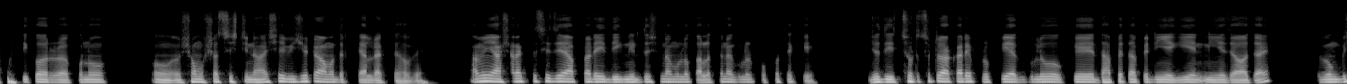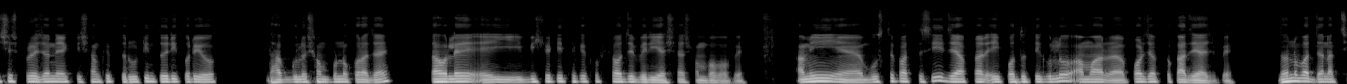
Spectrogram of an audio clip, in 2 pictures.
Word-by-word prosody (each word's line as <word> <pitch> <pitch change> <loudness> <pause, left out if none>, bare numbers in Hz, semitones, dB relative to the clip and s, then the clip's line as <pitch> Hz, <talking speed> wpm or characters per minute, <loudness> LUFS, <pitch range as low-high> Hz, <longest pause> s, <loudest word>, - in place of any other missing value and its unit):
আপত্তিকর 115 +2 0 0.2
অ - - 0
কোন 110 -1 -1 0.7
ও - - +1 0.3
সমস্যার 120 0 +1
সৃষ্টি 110 -1 -3
না 110 - +3
হয়, 120 +3 +2
সে 145 - +1
বিষয়টাও 135 +2 +1
আমাদের 110 -2 -2
খেয়াল 100 -1 -1
রাখতে 90 -1 -5
হবে। 80 0 -4 0.6
আমি 140 +3 +4
আশা 125 +3 -3
রাখতেছি 135 +1 -2
যে, 135 - +3
আপনার 125 0 -2
এই 125 - +3
দিক 115 -1 +3
নির্দেশনামূলক 120 +1 -1
আলোচনাগুলোর 115 +2 -3
পক্ষ 105 0 -11
থেকে 100 -6 -6 0.7
যদি 120 -1 +4
ছোট, 135 -2 +3
ছোট 140 - -5
আকারে 130 +1 +1
প্রক্রিয়াগুলোকে 120 0 -1 0.2
ধাপে, 110 +2 +1
ধাপে 115 0 0
নিয়ে 110 -1 +2
গিয়ে 110 0 +1 0.2
নিয়ে 105 0 +1
যাওয়া 100 -1 +2
যায় 135 +9 +1 0.5
এবং 115 +1 +2
বিশেষ 130 +2 0
প্রয়োজনে 130 0 +2
একটি 125 -1 -7
সংক্ষিপ্ত 120 +2 -3
রুটিন 120 +4 +1
তৈরি 130 0 +3
করেও, 120 -2 +2 0.6
ধাপগুলো 110 +2 +1
সম্পন্ন 120 +1 +1
করা 110 -1 +2
যায়। 135 +7 +2 0.4
তাহলে 125 +1 +6 0.3
এই 115 +2 +1 0.3
বিষয়টি 135 +2 0
থেকে 135 0 -2
খুব 130 - -5
সহজে 125 -1 +2
বেরিয়ে 105 -2 +3
আসা 100 +3 -8
সম্ভব 90 -2 -2
হবে। 80 +1 -8 0.6
আমি 130 +5 +6 0.2
অ্যা 105 -3 +2 0.2
বুঝতে 120 +4 -2
পারতেছি 130 +1 -2
যে 130 - +2
আপনার 125 -1 -1
এই 125 - +2
পদ্ধতিগুলো 125 +3 0 0.2
আমার 115 0 +2
অ্যা 95 - +1
পর্যাপ্ত 125 -1 0
কাজে 100 -2 +2
আসবে। 80 0 -7 0.5
ধন্যবাদ 140 0 +6
জানাচ্ছি 120 -1 -1
120 Hz, 165 wpm, -23 LUFS, 110-125 Hz, 0.7 s, তাহলে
